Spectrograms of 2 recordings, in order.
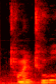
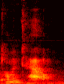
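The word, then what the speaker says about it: Tomintoul: there's no consensus okay so it's either tom and tool or tommy towel yeah even people who are from there pronounce it differently i have heard it both ways yeah yeah yeah so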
